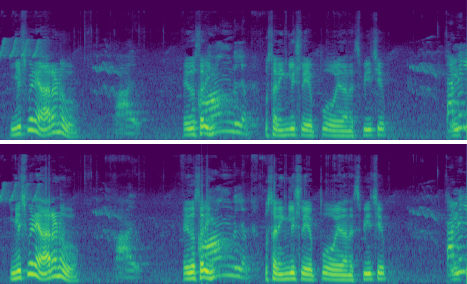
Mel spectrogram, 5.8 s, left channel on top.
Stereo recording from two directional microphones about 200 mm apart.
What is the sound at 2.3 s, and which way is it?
Speech, 40° right (ahead or behind).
